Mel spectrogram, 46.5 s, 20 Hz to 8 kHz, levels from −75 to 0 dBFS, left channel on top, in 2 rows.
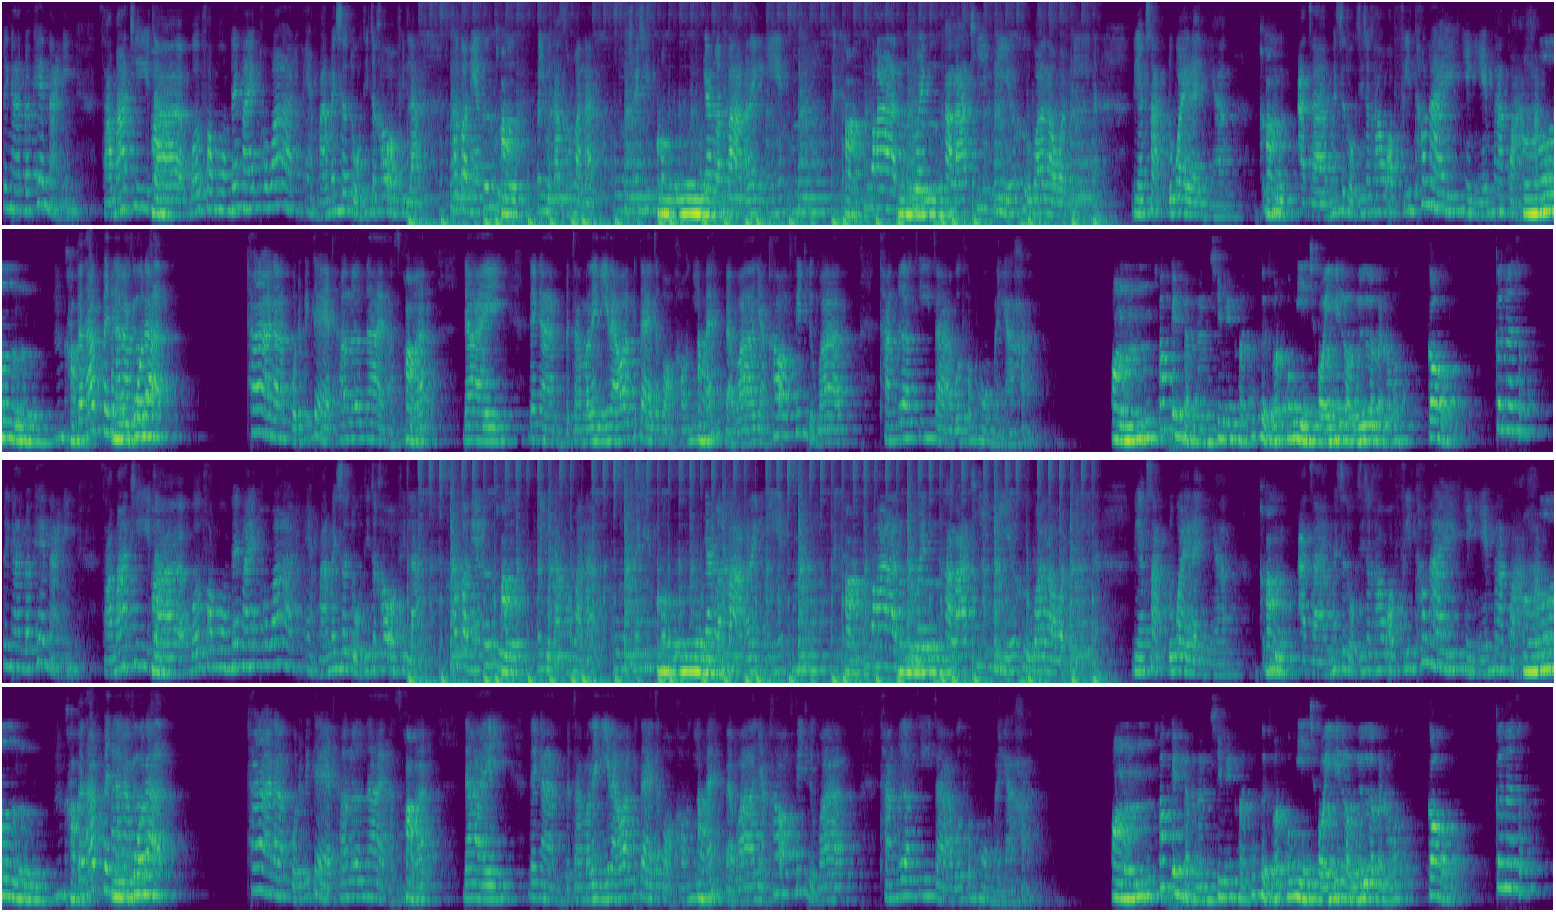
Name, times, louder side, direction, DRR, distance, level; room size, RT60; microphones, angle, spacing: voice 1, 0.0-7.7 8.0-12.7 12.9-18.4 18.9-23.1 24.1-25.7 27.0-29.6 30.2-35.9 36.2-38.8, left 1 dB, 60° left, -1 dB, 3.6 m, -26 dB
sound 1, 6.1-16.5, right 1 dB, 80° right, 2.0 m, -27 dB
voice 2, 9.8-10.9 12.6-13.0 13.4-14.2 18.9-19.2 22.8-24.5 24.9-25.6 29.3-29.5 33.7-33.9 39.9-44.3 44.7-45.1 45.7-46.1, left 2 dB, 10° left, -2 dB, 3.0 m, -19 dB
16.0 x 7.7 x 7.7 m, 0.88 s
head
